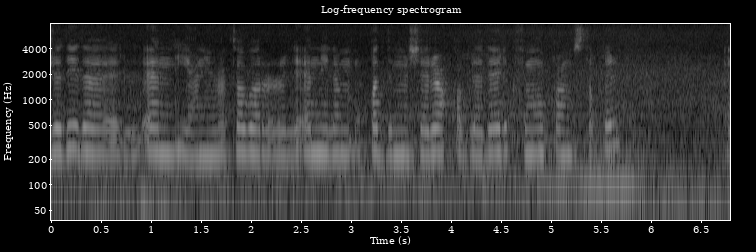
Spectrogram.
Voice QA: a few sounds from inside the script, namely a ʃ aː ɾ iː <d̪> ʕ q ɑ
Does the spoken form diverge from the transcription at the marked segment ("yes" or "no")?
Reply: yes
